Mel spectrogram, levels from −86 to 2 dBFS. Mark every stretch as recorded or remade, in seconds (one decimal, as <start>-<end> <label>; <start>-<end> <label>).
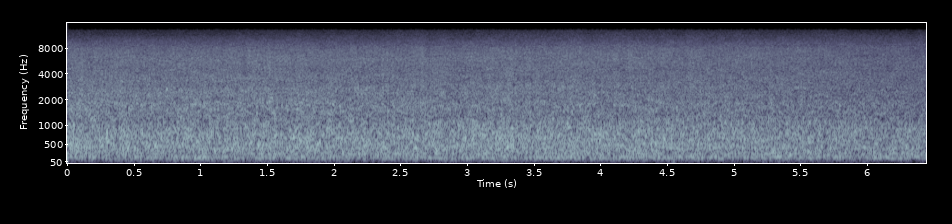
0.0-6.4 remade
